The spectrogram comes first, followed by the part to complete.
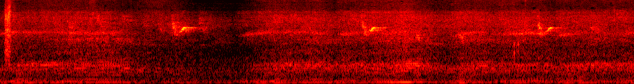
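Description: Outdoor background noise: a low rumble with three short, high chirps spread through it.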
